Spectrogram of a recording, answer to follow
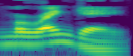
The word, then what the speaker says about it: merengue: the Spanish influence but they are called merengue with all the vowels pronounced leche flan is a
